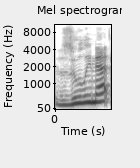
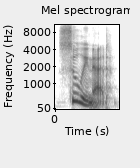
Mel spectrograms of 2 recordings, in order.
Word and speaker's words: Zulynette: want to call her zulet but it's pronounced with an S suet but we'll get to the power of names a little bit later I blurted out suet how about you come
